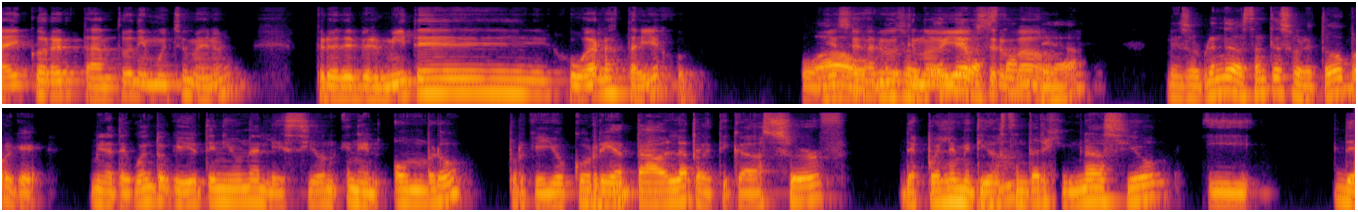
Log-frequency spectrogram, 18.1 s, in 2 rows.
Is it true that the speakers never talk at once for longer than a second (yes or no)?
no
